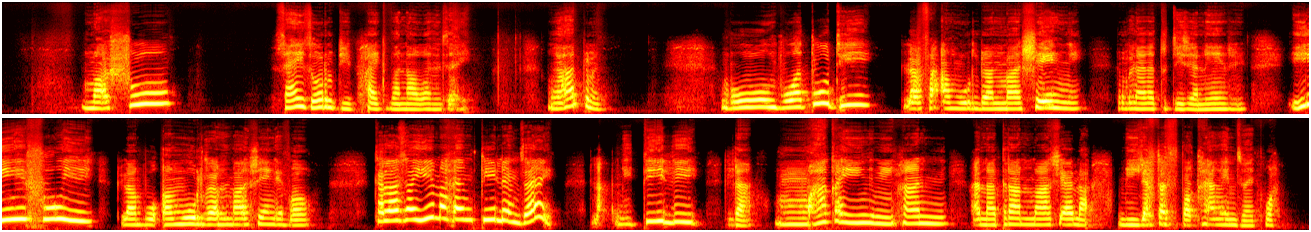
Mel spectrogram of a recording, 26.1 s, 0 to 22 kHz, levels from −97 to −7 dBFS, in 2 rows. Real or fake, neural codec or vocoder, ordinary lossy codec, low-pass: fake; codec, 44.1 kHz, 1.7 kbps, Pupu-Codec; none; none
